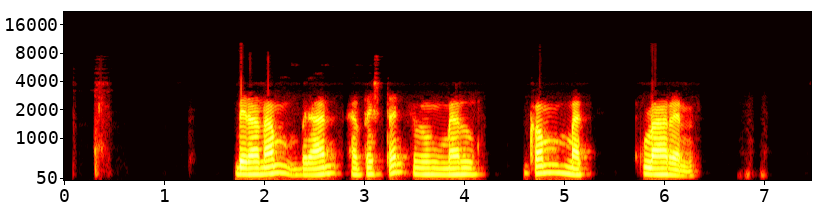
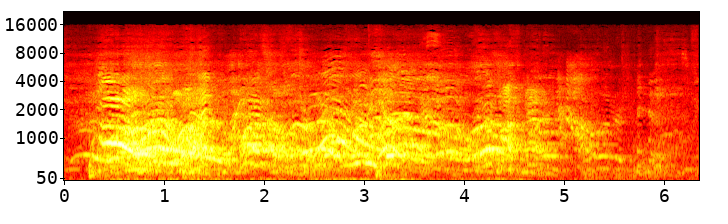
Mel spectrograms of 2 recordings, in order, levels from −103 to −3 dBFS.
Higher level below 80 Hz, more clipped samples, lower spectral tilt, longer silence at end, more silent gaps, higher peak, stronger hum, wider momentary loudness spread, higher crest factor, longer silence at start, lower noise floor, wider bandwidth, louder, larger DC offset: second, -60 dBFS vs -50 dBFS; neither; first, -11.5 dB/octave vs -3 dB/octave; first, 1.15 s vs 0.25 s; first, 4.27-4.31 s, 4.37-4.59 s, 5.42-5.66 s vs none; about the same, 0 dBFS vs 0 dBFS; neither; second, 9 LU vs 17 LU; about the same, 18 dB vs 16 dB; first, 1.7 s vs 0.05 s; first, -48 dBFS vs -38 dBFS; second, 4.1 kHz vs 15 kHz; about the same, -17 LUFS vs -15 LUFS; neither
